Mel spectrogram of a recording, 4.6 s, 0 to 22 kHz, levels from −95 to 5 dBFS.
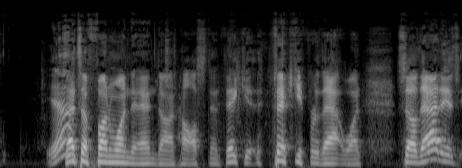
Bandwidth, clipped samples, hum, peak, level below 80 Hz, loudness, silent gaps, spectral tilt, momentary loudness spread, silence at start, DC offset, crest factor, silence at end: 16 kHz; under 0.1%; none; -14 dBFS; -64 dBFS; -32 LUFS; none; -4.5 dB/octave; 12 LU; 0.5 s; under 0.1%; 20 dB; 0.05 s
